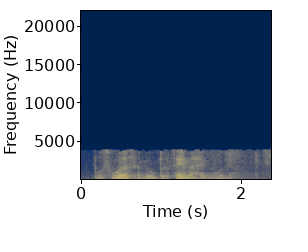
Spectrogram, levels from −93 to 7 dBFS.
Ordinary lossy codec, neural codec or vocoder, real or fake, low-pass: AAC, 16 kbps; vocoder, 48 kHz, 128 mel bands, Vocos; fake; 19.8 kHz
